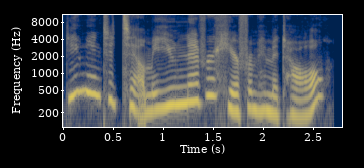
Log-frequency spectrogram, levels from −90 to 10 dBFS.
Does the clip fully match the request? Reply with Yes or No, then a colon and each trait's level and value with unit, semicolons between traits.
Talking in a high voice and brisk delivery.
Yes: very high, 285 Hz; fast, 280 wpm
